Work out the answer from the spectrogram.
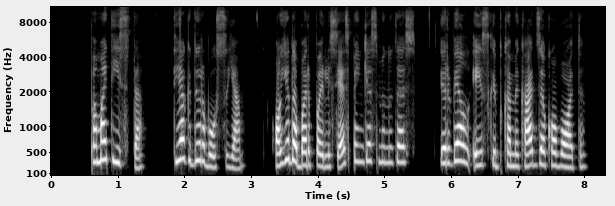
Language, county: Lithuanian, Kaunas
